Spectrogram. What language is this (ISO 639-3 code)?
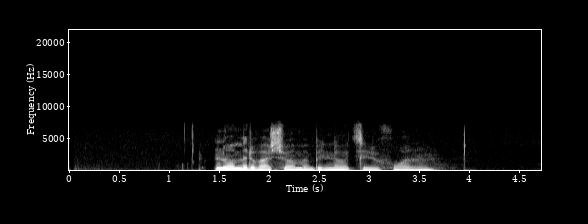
rus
